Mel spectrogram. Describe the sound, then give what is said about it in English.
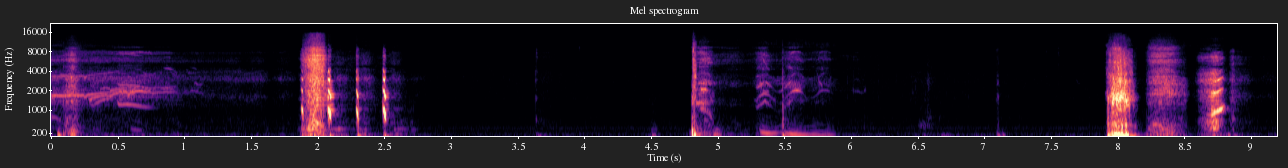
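A croaky burp, from cottage cheese backing up, sounds amid a few sharp, breathy bursts, separated by quiet pauses. “I'm sorry, it was my cottage cheese backing up on me. Calm down. You ever burped?”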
